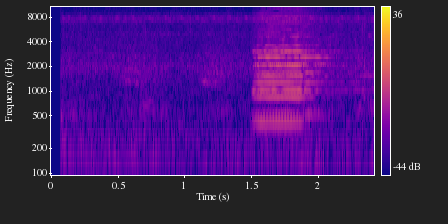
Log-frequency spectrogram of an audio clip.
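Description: A horn gives one short toot about one and a half seconds in, a steady held tone with several pitches together, over a low background murmur.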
